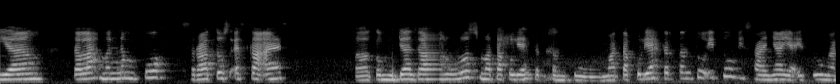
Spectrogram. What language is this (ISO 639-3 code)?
ind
